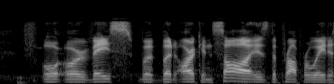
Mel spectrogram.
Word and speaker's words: Arkansas: now but uh no Arkansa is like the that's how you say it um uh but nobody who hasn't heard it would ever get it right like literally no one and there's a state directly next to us called Kansas which is spelled the same way but without the A and the r at the beginning and it is called Kansas and only Kansas and uh and that's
